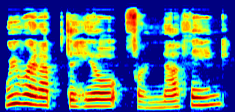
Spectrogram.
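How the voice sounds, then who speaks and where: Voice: mid-range voice, lively intonation, measured pace, mellow. Woman voicing anxious, scolding storybook villagers. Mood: weary, scolding.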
